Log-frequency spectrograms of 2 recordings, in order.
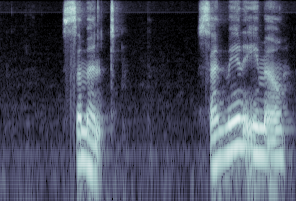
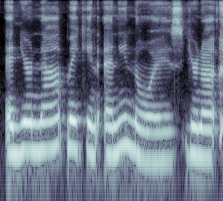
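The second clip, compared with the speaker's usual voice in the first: ordinary talk, nothing marked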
